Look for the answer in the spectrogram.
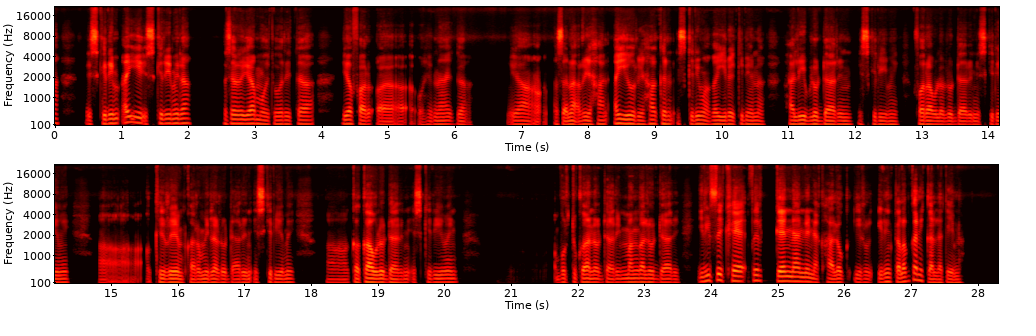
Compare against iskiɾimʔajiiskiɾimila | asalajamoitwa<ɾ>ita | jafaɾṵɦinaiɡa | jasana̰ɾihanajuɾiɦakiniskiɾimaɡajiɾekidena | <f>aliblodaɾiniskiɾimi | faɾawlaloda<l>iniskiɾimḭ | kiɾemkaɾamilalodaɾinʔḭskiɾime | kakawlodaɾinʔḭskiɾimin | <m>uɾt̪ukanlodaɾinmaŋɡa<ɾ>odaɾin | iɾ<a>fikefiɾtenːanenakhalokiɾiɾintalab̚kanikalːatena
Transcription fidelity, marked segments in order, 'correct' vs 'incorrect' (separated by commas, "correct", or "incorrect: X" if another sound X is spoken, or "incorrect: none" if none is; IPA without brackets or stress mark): correct, incorrect: h, incorrect: ɾ, incorrect: b, incorrect: l, incorrect: i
